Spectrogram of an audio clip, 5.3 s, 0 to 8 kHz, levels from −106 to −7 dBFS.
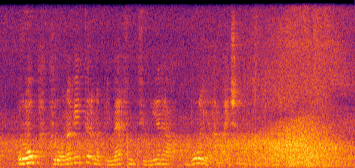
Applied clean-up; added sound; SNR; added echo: none; Cricket; 1 dB; reverberation time 0.3 s.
